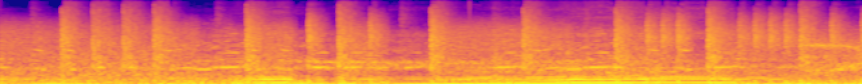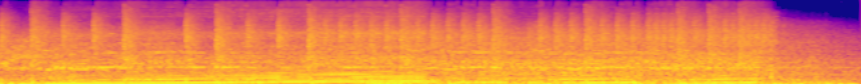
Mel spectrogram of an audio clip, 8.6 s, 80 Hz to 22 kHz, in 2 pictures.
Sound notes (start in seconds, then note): 0.5 tires squeal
